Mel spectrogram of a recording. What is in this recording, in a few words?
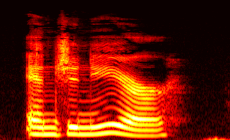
"engineer", English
